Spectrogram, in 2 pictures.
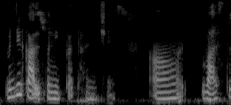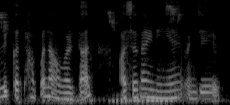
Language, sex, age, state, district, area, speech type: Marathi, female, 18-30, Maharashtra, Amravati, rural, spontaneous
